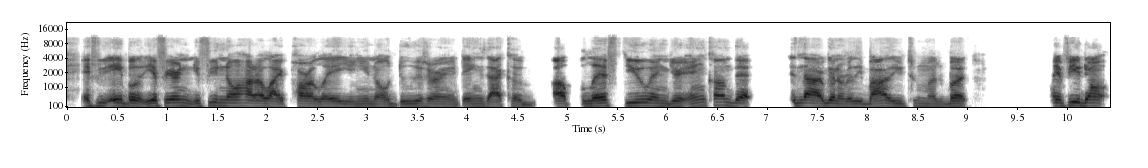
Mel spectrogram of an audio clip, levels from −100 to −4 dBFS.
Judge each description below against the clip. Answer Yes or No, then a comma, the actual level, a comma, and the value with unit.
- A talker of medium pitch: No, low, 120 Hz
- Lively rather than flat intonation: No, average, 3.0 semitones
